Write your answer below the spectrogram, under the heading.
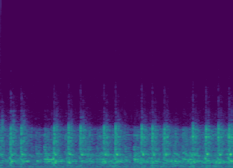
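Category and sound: machine, typewriter typing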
